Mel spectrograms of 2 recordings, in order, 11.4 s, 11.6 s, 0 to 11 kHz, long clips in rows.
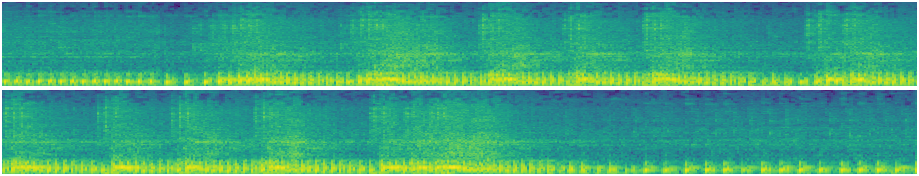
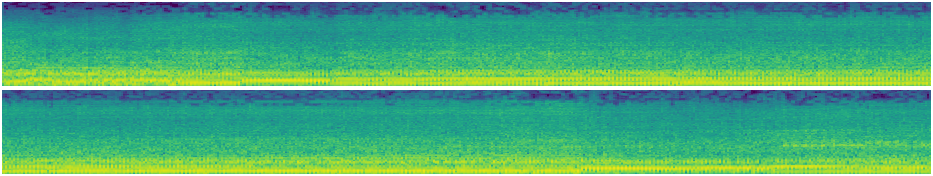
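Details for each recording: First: Coolster 110cc quad after sitting two years, first start after fuel and air filter reconnected, without choke, still warming up: single-cylinder putters evenly, revs up and down cleanly, no stumble or misfire; normal running. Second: Coolster 110cc quad that sat two years, warmed up, on test ride: engine races and holds high revs, dips briefly, climbs again; throttle stuck open because the carburettor cap was not screwed on properly; owner hopes nothing got sucked into the engine.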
